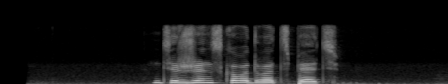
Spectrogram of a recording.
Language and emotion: Russian, neutral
